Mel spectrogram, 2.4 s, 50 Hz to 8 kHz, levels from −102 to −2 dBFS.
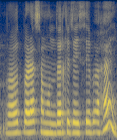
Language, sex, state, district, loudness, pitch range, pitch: Bhojpuri, female, Uttar Pradesh, Ghazipur, -16 LUFS, 210-220 Hz, 215 Hz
